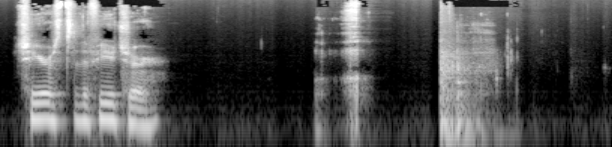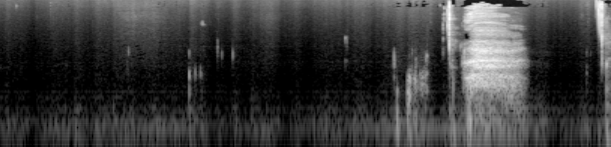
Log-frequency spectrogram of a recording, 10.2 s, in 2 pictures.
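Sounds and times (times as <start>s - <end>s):
speech: 0.2s - 1.4s
person swallowing a drink: 2.6s - 3.1s, 3.7s - 4.4s, 8.4s - 9.3s.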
